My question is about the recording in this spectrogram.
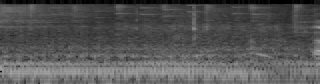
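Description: Steady low drone of a fishing boat's engine running.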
